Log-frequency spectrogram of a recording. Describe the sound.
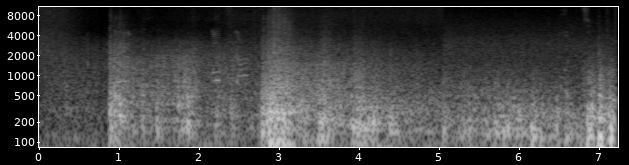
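A thunderstorm: deep rolls of thunder rumble in near the start and again a couple of seconds later, over a steady hiss of rain, with a brief spoken word barely audible.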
